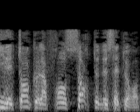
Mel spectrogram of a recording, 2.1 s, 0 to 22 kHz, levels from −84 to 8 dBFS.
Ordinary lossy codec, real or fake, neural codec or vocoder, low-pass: none; fake; vocoder, 24 kHz, 100 mel bands, Vocos; 7.2 kHz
